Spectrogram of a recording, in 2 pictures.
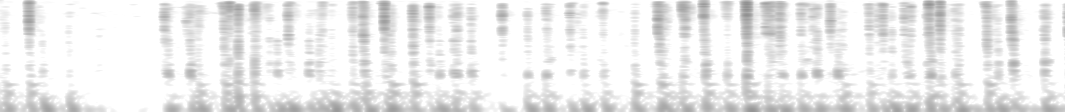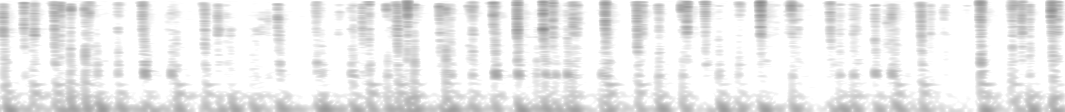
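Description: Fingertips of both hands type rapidly on a MacBook Pro keyboard, its black plastic keycaps set in a silver aluminum body. A steady stream of short, crisp key taps runs for about ten seconds after a brief quiet start, each click decaying almost instantly over a constant low hum.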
